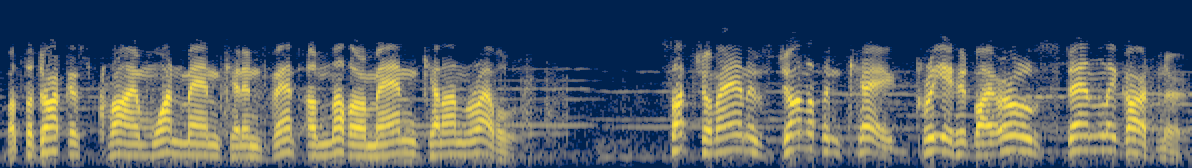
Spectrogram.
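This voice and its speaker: A man's voice: a little high, expressive, moderate pace. A man with an American accent narrating in a theatrical, portentous 1950s radio style. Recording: tinny old radio with loud music. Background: music.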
